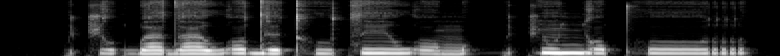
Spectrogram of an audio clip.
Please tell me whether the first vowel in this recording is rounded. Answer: yes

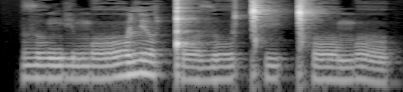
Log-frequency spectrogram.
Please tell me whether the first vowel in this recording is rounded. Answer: yes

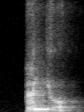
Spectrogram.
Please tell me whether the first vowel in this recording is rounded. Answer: no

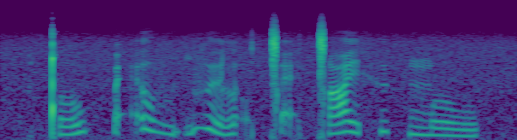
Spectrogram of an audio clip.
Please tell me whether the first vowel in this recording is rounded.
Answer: yes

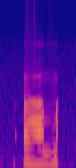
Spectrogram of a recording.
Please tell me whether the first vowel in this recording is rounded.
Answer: no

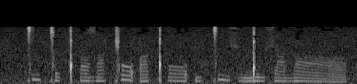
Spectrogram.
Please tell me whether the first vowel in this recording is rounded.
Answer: no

